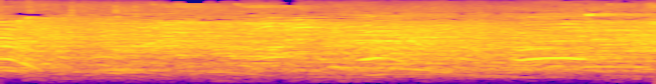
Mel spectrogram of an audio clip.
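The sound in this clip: Basketball dribbling on the court during a game, set under a steady crowd murmur with a commentator talking over it.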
